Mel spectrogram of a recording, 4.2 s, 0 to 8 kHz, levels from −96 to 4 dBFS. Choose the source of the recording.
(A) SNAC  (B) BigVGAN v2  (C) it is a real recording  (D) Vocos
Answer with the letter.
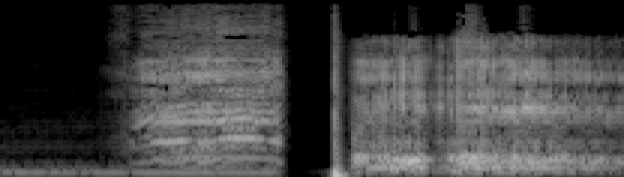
B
